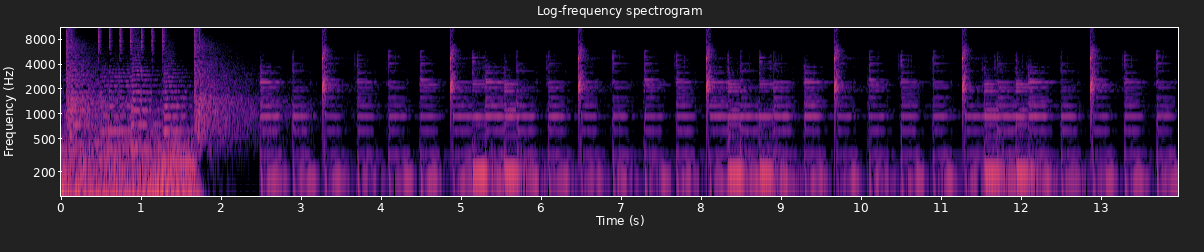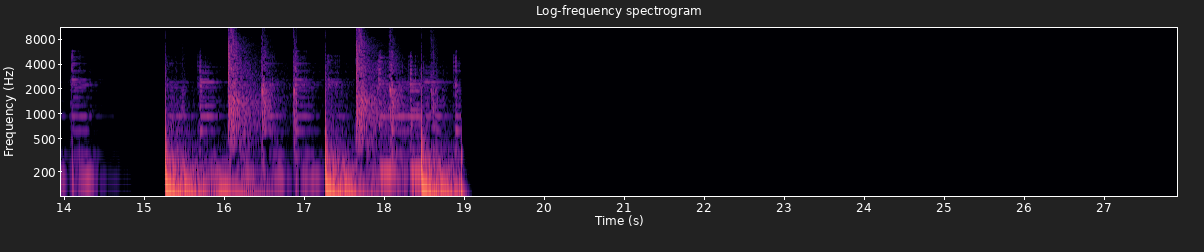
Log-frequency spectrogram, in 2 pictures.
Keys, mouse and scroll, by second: 8.5-9.7 typing.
